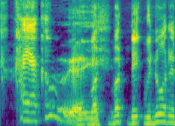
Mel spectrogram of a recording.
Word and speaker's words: Carriacou: And when I sometimes look at the news, I just wonder that sometimes they can't even pronounce the Carriacou as we Kayaku.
